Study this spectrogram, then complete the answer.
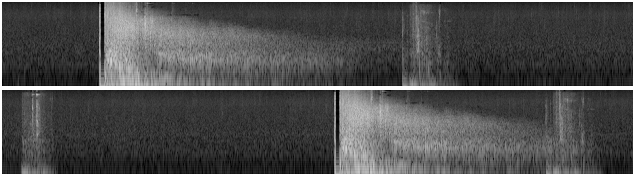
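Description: A bolt-action rifle fires, the shot echoing and rolling away outdoors.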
